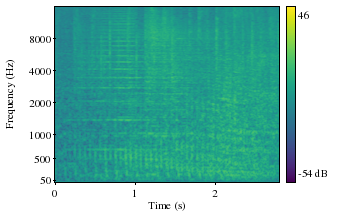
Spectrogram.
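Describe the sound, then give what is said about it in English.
Helicopter rotors and engines roar steadily as two helicopters swerve and swoop in pursuit above dusty scrubland, a loud, continuous chopping drone with no voices. “The two choppers swerve and swoop above dusty scrubland, dotted with green shrubs.”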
